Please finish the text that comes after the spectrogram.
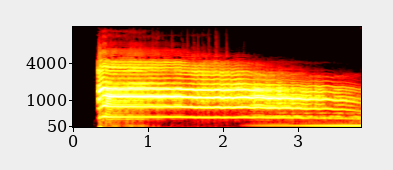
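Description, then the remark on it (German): A man, a mad professor, lets out a single long, sustained last scream heard from a distance, slowly sinking in pitch and fading slightly, with an echoing, processed quality and a low rumble creeping in underneath toward the end. “In der Ferne hören sie trotz all dem Lärm noch einen letzten Schrei des irren Professors.”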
